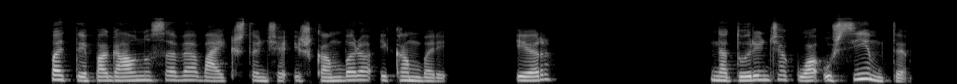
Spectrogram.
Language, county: Lithuanian, Vilnius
